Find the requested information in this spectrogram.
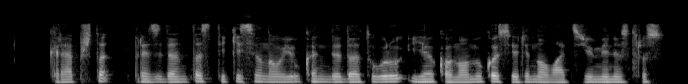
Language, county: Lithuanian, Klaipėda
